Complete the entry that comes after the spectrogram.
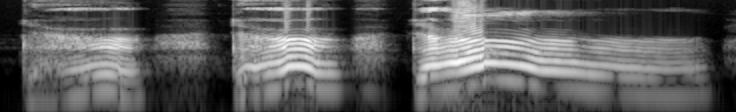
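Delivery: growls swelling into a long loud one; growling. A narrator's reading. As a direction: growl like an unseen beast, building up. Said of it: "The growling".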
